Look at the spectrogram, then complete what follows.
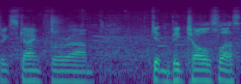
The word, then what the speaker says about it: Chol: game for getting Big Chol's last name wrong a few times last. I said Chow, not Chol.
